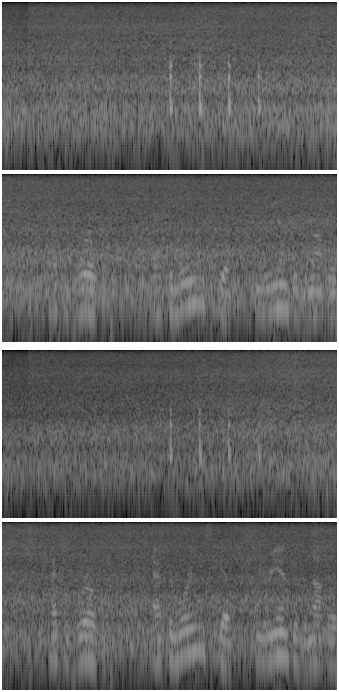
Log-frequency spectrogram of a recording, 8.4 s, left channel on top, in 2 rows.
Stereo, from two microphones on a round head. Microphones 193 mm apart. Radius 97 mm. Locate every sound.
2.1 s knocking: 40° left (ahead or behind)
4.8 s a man speaking: 55° right (ahead or behind)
